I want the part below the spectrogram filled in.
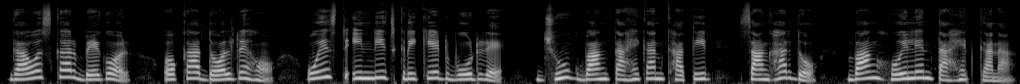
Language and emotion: Santali, neutral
